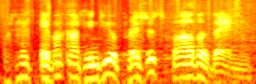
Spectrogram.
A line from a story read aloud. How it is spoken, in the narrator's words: said Mrs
